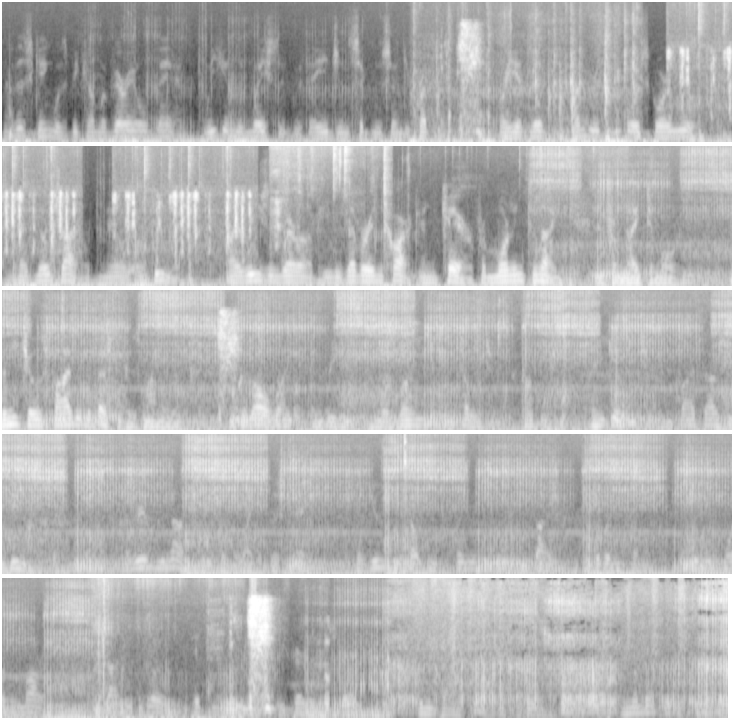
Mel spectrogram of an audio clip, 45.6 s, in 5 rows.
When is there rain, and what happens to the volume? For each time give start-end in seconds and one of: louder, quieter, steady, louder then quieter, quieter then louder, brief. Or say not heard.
not heard.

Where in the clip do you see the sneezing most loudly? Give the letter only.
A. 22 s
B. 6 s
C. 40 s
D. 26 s
C.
